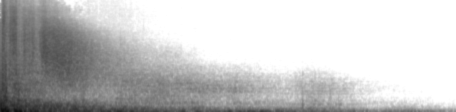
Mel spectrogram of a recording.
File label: Explosion Complex, Blast; Warfare; Bombs; Explosions; BlastWave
